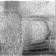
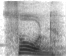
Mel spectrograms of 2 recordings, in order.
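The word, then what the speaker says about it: sword: यह शब्द स्वर्ड नहीं है। यह शब्द है स्वड व साइलेंट है। इसमें डब्ल्यू साइलेंट है।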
